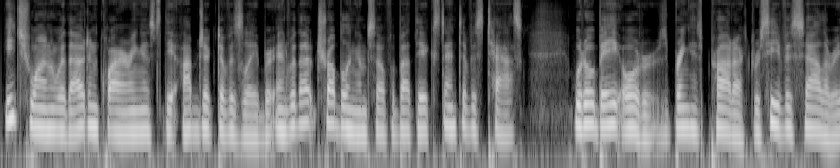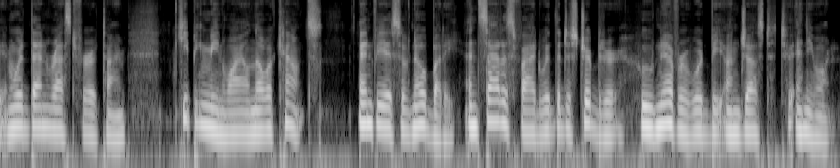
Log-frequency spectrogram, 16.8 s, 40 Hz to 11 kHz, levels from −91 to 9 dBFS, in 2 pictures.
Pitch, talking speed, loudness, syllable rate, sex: 140 Hz, 205 wpm, -18 LUFS, 6.0 syllables/s, male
